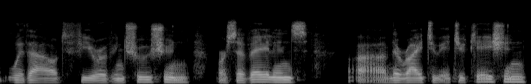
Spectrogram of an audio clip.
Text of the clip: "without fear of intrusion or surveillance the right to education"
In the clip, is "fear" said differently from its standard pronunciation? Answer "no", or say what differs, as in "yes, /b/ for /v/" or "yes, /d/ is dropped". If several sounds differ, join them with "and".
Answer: no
